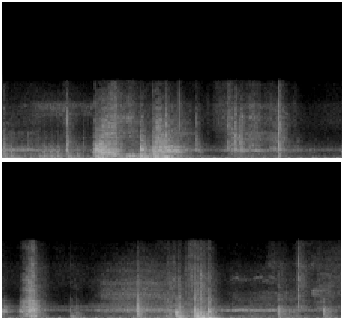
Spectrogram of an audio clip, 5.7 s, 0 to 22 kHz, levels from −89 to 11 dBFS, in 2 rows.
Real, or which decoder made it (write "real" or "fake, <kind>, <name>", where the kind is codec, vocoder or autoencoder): fake, vocoder, BigVGAN v2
